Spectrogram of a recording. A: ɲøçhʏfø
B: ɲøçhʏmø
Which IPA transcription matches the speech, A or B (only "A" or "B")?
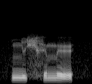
B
